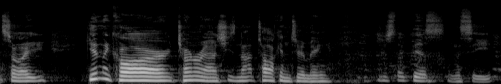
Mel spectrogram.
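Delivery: usual speaking voice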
